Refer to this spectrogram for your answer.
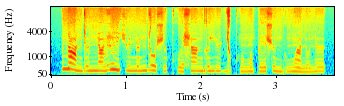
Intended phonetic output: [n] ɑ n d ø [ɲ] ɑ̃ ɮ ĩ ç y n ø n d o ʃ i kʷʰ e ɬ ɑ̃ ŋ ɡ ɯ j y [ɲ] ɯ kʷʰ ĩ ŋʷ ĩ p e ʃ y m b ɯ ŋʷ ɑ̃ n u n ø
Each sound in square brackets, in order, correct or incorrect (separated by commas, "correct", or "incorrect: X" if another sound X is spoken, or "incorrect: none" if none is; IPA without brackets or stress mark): correct, correct, incorrect: ɟ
